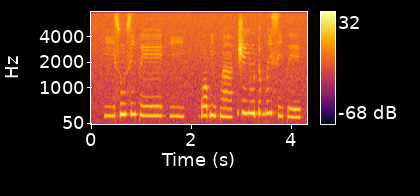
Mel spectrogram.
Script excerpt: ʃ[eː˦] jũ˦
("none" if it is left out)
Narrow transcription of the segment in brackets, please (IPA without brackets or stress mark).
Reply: e˦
